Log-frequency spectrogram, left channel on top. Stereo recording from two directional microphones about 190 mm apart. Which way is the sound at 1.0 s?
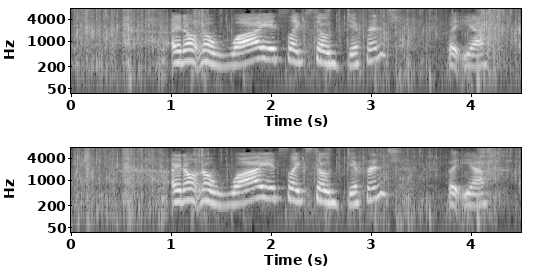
Centre (ahead or behind).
